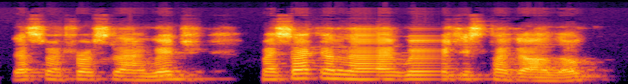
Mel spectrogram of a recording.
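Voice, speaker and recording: Man, hesitant presenter, non-native English, higher voice, bright and forceful tone. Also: moderate pace, rough recording. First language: Hokkien Chinese. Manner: hesitant, many fillers and restarts. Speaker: debate presenter. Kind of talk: halting explanatory presentation.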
